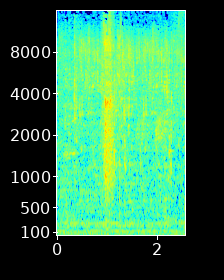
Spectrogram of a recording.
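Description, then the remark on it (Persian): Two liters of water pour steadily from a 5-liter glass jar into a 3-liter glass jar, a soft continuous trickle with a brief brighter splash near the middle, fairly quiet and heard alone without any voices. “حالا 2 لیتر آب وارد شیشه 3 لیتری شده که 1 لیتر دیگه برامون باقی میذاره.”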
